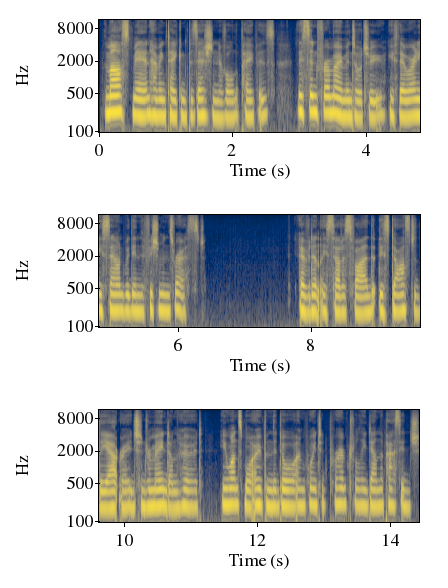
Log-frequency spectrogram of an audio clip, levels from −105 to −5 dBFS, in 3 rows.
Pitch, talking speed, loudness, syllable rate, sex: 195 Hz, 190 wpm, -19 LUFS, 6.7 syllables/s, female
